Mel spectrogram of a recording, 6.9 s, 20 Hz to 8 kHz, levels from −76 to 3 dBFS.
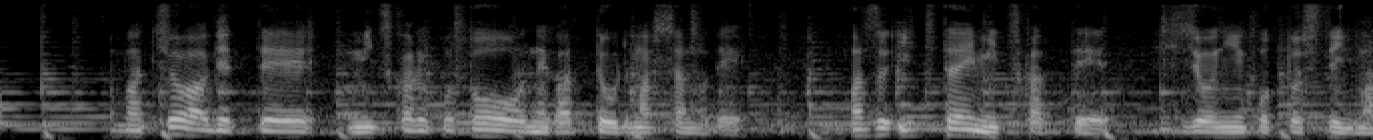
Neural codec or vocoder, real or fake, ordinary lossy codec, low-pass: codec, 16 kHz, 6 kbps, DAC; fake; none; 7.2 kHz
